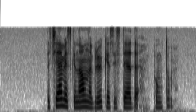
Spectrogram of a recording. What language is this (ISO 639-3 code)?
nor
